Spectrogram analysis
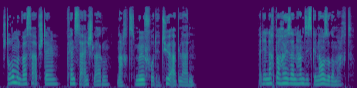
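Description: A woman's voice: medium pitch, brisk, a little mellow, no room sound, studio quality, natural voice. A woman voicing a fiery young bistro owner and single mother who speaks heatedly and indignantly. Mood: dejected.

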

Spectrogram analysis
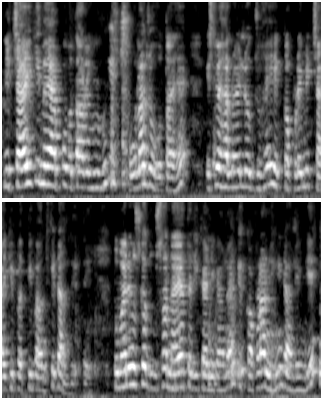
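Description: A woman's voice: fairly high pitch, a little fast. A woman hosting a home cooking demonstration, chatting to viewers and explaining each step. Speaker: cooking channel host. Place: home kitchen with tiled walls. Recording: echoey kitchen with noise.

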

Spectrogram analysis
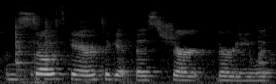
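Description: Cooking lunch at home, she talks casually to the camera with a mid-range, fairly even voice and an unhurried pace, poking fun at herself along the way. The sound comes from a camera mic several feet off, with kitchen echo and quiet cooking noise behind her.

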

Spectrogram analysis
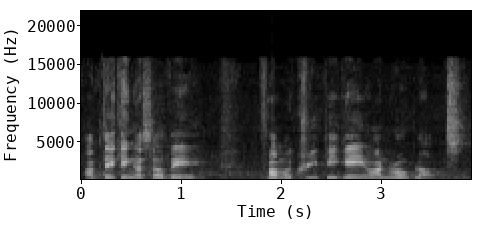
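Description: With background noise behind him, a young man speaks in a higher-leaning voice at a measured pace. He's a Singaporean gaming YouTuber filming gameplay in a small indoor room, reading its questions out and reacting casually with many a "bro."

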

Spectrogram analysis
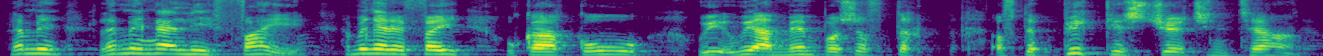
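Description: A man's voice: high-pitched, moderate pace, dark tone, pitched above the performer's own voice. A man voicing a proud churchgoing husband who presses his wife with exasperated, demanding questions. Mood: furious.

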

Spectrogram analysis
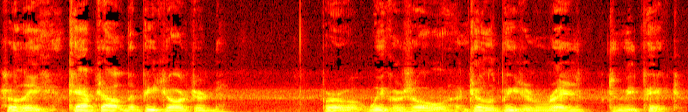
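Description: A very old man, around a hundred, reminiscing in an interview, halting and stammering as he searches for words, with an aged voice. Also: medium pitch. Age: very old, about 102. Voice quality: gravelly, aged voice. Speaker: interviewee recalling local music history. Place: small living room, indoors.

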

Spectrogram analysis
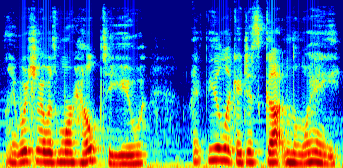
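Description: A woman's voice: medium pitch, steady tone, brisk, mellow, dull audio, faint music behind, natural voice. Woman voicing Chat Noir, an earnest teenage boy hero. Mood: confused. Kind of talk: fan comic dub acting.

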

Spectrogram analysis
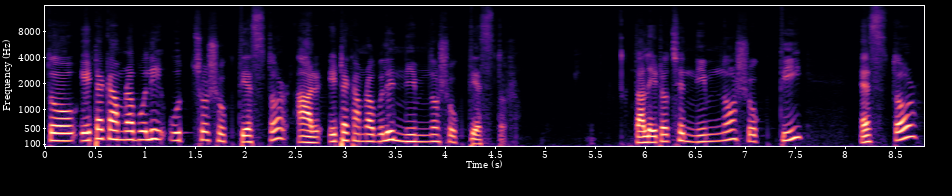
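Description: A young man gives a live online chemistry lecture, animated, playful and given to repeating his points. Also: sits high, unhurried, smooth, no echo, clean studio sound. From Bangladesh. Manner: animated, repetitive, playful teasing. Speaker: chemistry teacher.

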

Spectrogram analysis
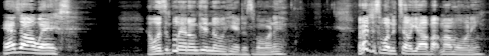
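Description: A middle-aged man giving a casual spoken testimony, talking loudly and telling his story with energy. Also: fairly high pitch, fairly quick, no echo. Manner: loud, animated storytelling. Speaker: churchgoer sharing a testimony.

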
